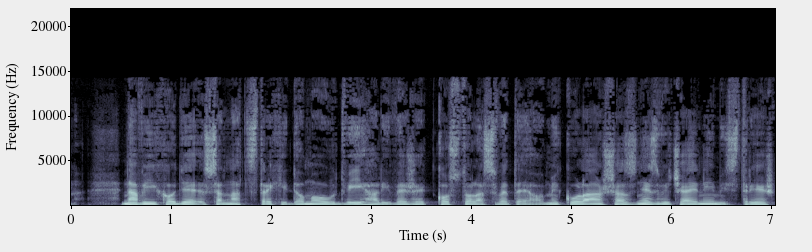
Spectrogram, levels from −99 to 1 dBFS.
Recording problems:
none

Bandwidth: 14.5 kHz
